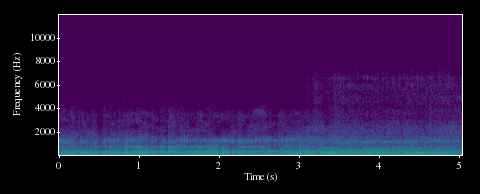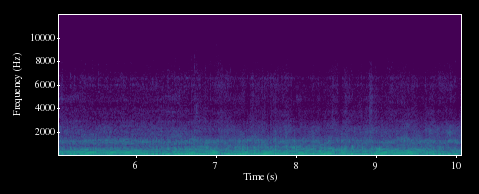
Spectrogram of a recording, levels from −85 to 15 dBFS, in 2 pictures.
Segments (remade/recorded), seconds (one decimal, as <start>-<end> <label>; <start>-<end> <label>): 0.0-3.5 remade; 3.5-6.8 recorded; 6.8-10.1 remade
